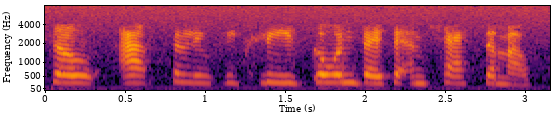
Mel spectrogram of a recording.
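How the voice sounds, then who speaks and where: A woman's voice: high voice, little pitch movement, fairly quick, low-quality recording. A woman with a Welsh accent, a spiritual healer speaking as a guest on a radio interview, earnest and gushing with thanks.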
